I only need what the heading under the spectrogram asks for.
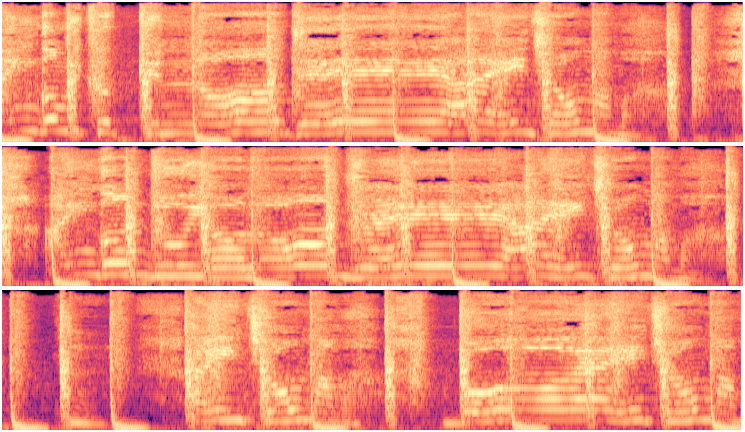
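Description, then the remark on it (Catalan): A pop song plays loud and clear, with a punchy beat, bright synth chords and a melodic line running steadily throughout, no talking over it. “L'una és aquesta que sentim”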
